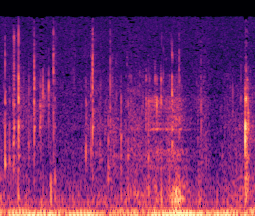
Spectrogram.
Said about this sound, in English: Tougher. Glad I chewed on this side of my mouth. I had to switch sides.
